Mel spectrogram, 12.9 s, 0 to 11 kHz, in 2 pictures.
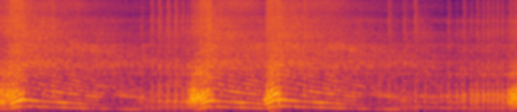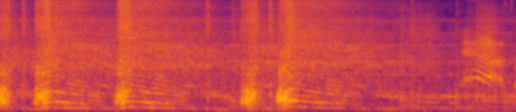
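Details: Freshly built Yamaha YZ85 two-stroke with new crank, still breaking in, coolant circulating: crisp ringing blips sweep up and fall back every second or two, clean with no knock; normal revving.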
